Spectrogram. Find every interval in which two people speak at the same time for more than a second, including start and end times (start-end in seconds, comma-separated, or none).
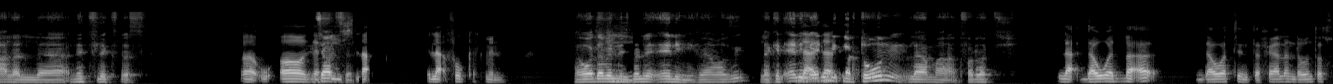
none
